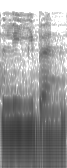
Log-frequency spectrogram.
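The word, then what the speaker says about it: lieben: Leben to love. liben. Okay. So you don't say liben or so it's liben.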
